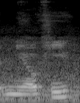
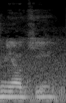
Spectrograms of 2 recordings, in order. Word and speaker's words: gnocchi: A GN um in Italian is just the standard for the nya sound. So, it's like the equivalent of the N the nya um in Spanish.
